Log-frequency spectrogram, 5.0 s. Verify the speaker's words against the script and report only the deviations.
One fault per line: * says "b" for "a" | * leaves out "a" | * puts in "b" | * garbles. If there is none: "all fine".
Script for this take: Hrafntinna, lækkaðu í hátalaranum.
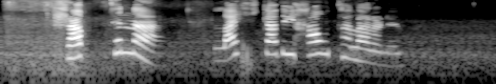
all fine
